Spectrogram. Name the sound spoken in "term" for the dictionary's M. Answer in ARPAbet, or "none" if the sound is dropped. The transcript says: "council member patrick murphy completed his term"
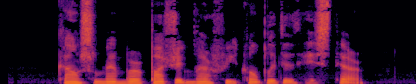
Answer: none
